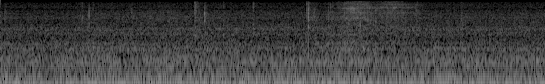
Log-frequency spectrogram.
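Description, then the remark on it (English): An ambulance rumbles past on the street, its heavy engine a steady, loud, low roar throughout with no siren standing out, and faint higher squeaks briefly cutting through midway. “Do you hear the truck? Oh no! It's an ambulance.”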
